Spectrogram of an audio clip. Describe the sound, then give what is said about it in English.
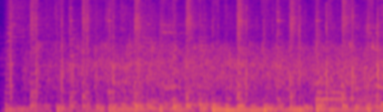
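A crowd claps steadily for several seconds, the dense patter of many hands holding an even loudness, with a low droning tone running underneath. The audience is applauding to welcome the president of the National Corn Growers Association. “So a nice round of applause.”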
